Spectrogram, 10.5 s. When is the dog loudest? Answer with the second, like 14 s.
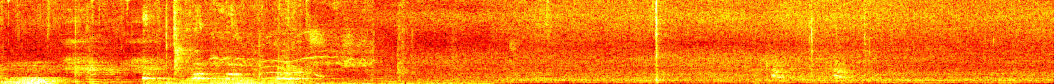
3 s.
